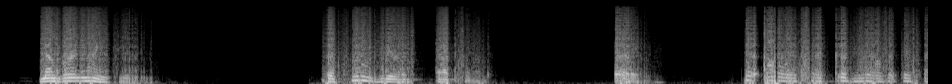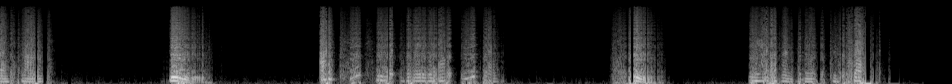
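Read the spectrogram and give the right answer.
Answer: A: They always serve good meals at this restaurant.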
